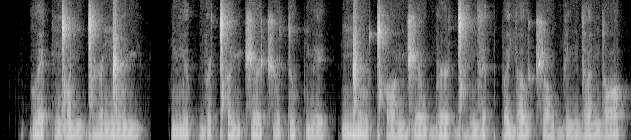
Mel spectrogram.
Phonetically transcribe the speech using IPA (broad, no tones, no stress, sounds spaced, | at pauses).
kʷ ɛ k ŋ͡ǀ ɔ nʲ ɡ͡ǀ ə˞ ŋ͡ǁ u nʲ | m ɪ kʷ b ə˞ ǀʰ ʌ nʲ t͡ʃ ə˞ t͡ʃ u t u k m ɪ | ŋ͡ǁ u ǀʰ ɔ n d͡ʒ ə˞ w b ə˞ ɡ͡ǀ ə n z ə k p ə j ʌ w t͡ʃ ɔ w b ɪ n d ʌ n d ɔ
